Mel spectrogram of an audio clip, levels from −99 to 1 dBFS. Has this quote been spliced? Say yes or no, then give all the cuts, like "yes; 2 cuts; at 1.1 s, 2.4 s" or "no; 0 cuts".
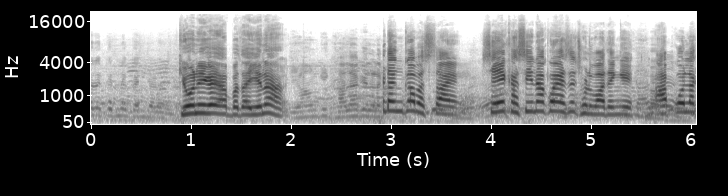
yes; 1 cut; at 2.9 s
